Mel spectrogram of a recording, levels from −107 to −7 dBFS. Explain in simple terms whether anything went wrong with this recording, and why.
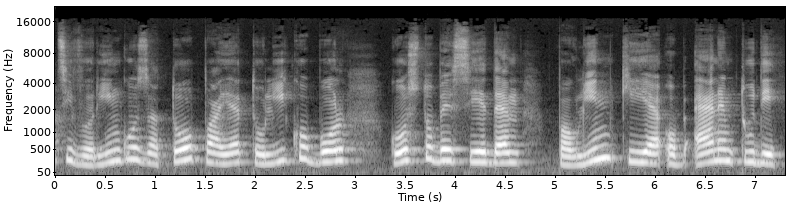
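Nothing went wrong that I could hear: listening through this speech recording, no problem stood out at any point.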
